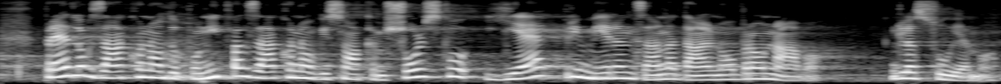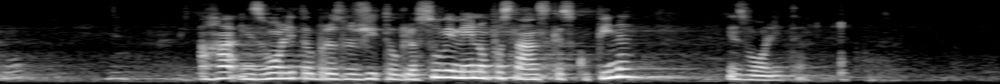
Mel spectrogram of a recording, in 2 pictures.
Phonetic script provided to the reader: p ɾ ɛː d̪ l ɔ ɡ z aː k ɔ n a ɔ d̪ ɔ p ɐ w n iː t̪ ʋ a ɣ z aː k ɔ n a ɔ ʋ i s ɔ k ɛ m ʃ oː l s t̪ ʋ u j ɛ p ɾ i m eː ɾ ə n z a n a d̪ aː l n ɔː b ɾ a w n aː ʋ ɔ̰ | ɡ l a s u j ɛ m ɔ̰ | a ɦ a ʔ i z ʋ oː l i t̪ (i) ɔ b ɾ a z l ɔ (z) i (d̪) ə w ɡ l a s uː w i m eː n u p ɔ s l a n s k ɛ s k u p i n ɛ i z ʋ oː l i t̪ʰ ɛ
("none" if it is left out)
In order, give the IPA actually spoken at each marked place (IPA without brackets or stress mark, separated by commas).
ɛ, ʒ, t̪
